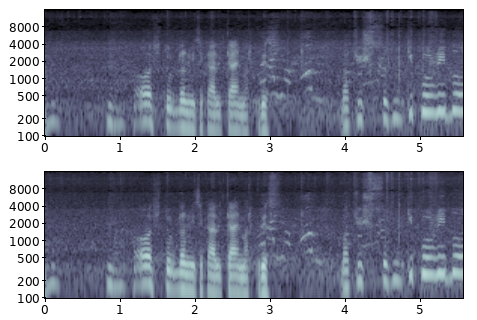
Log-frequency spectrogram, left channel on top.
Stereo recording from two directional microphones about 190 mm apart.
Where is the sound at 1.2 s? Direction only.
40° right (ahead or behind).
